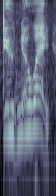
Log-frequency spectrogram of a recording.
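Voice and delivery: high-pitched thrilled reaction; excited disbelief. Retold or imitated. Streamer reliving a chat surprise, excited disbelief. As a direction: jump up high in delighted disbelief. Acting out joy at chat message.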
